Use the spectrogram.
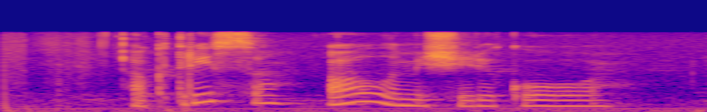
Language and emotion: Russian, sad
